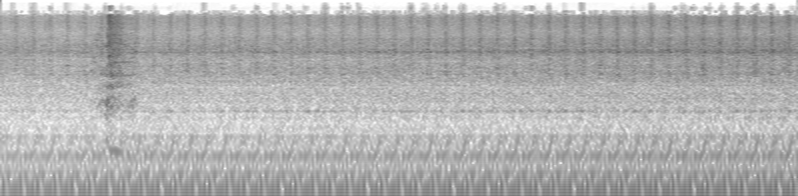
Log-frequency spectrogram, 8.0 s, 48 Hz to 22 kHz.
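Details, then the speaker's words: Ford 6.7 diesel cranking with cylinder 3 glow plug removed (code 0673): steady cranking about three beats a second with one weak stroke per cycle; cylinder 3 has lost compression, engine coming out. "And you can hear the compression loss cranking it over, and we've already pulled the glow plug, so now it's time to start turning bolts and getting down to pulling long block out."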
